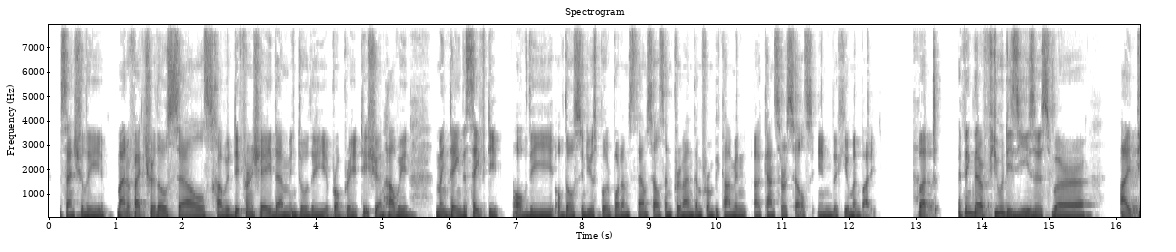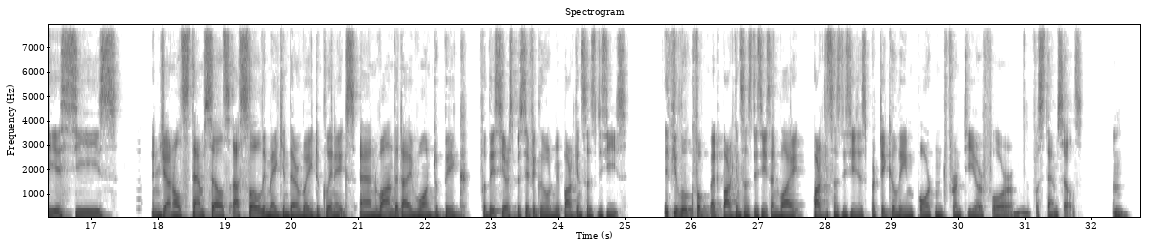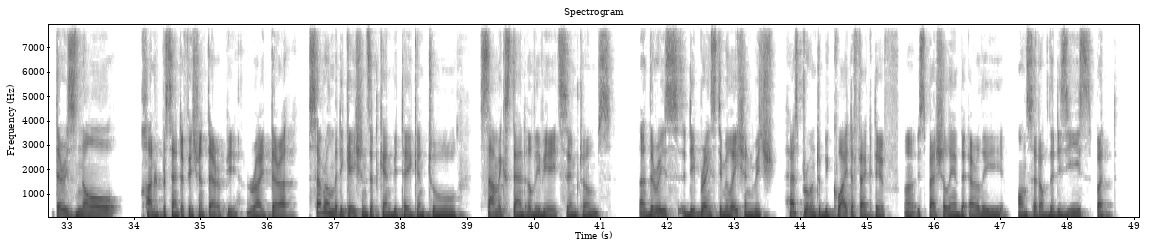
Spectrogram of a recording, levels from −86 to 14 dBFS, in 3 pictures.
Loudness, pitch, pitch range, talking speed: -20 LUFS, 145 Hz, 135-155 Hz, 165 wpm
